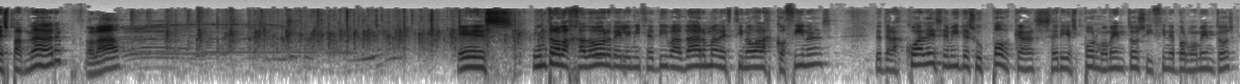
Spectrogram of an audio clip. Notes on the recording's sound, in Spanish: En directo desde Bharma. Gracias a las Jornadas de Podcasting 2014 un viejo sueño se ha cumplido, poder emitir un directo desde Bharma, el bar barcelonés ambientado en Lost.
